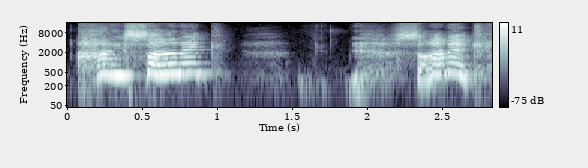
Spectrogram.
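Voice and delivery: put-on very high, drawn-out girlish falsetto; Amy. Streamer impersonating her greeting Sonic, high falsetto Amy. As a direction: squeal it sweetly up high. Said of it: "Amy's so annoying all the time".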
